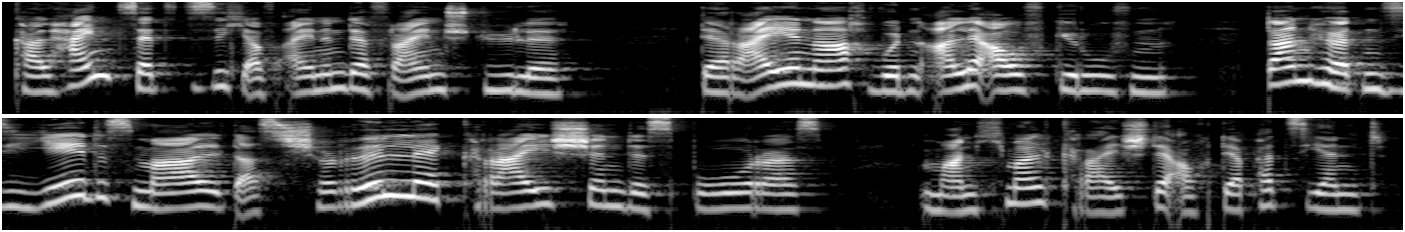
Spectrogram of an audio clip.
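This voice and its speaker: A woman narrating a children's story at an unhurried, very slow pace, in a calm and measured voice of middling pitch. Her reading is steady and clear.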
